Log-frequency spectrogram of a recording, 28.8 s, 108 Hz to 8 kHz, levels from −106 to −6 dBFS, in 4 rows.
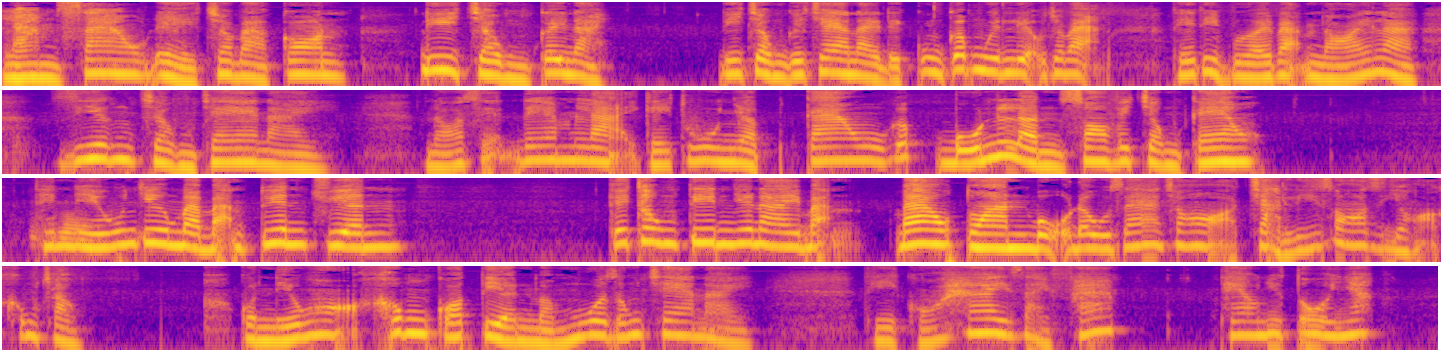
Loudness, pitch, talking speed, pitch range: -21 LUFS, 215 Hz, 200 wpm, 180-245 Hz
